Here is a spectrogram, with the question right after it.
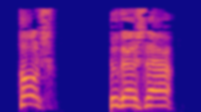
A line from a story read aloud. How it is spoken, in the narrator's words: a woman's voice called out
